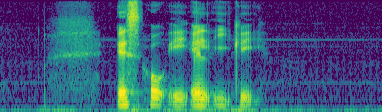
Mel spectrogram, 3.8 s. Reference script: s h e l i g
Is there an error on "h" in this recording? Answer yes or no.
no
